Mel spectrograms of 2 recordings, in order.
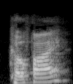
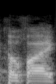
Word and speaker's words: Ko-fi: you can I know because the whole thing is like you can buy me a coffee but it's spelled ko-fi and I'm like but that's Kofi whatever that website is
